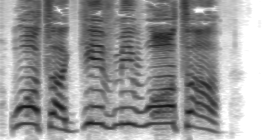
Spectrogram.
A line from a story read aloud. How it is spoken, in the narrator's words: burning with fever, shouted impatiently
